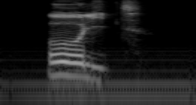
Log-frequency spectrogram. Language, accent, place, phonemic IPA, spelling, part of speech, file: French, France, Lyon, /ɔ.ɔ.lit/, oolithe, noun, LL-Q150 (fra)-oolithe.wav
- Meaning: oolite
